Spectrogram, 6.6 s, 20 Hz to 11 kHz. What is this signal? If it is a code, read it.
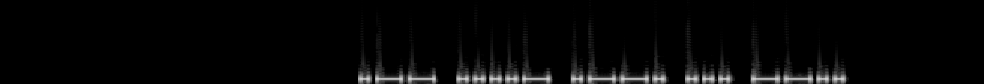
Morse code, heard as a keyed tone, about 22 wpm, 700 Hz. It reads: W4PSZ
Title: USA Call Signs - 5 Characters - Repeated 3x - 22wpm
